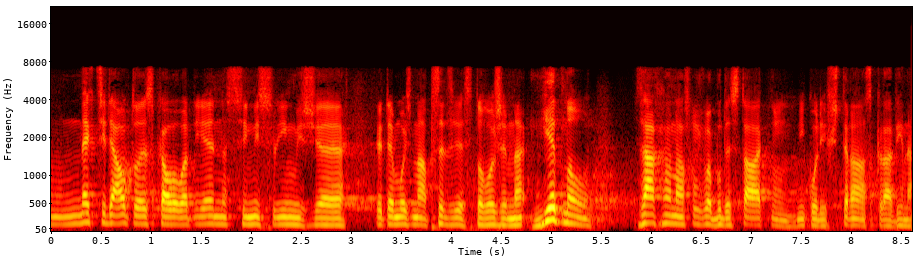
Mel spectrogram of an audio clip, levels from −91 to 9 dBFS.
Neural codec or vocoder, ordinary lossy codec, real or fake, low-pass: codec, 16 kHz, 1 kbps, X-Codec, HuBERT features, trained on balanced general audio; MP3, 64 kbps; fake; 7.2 kHz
